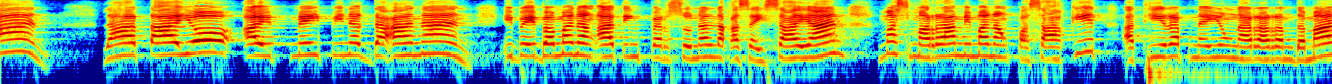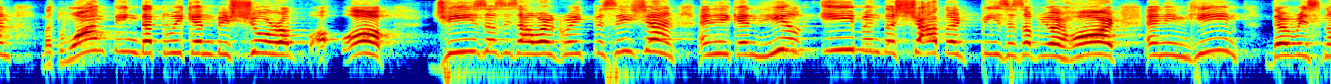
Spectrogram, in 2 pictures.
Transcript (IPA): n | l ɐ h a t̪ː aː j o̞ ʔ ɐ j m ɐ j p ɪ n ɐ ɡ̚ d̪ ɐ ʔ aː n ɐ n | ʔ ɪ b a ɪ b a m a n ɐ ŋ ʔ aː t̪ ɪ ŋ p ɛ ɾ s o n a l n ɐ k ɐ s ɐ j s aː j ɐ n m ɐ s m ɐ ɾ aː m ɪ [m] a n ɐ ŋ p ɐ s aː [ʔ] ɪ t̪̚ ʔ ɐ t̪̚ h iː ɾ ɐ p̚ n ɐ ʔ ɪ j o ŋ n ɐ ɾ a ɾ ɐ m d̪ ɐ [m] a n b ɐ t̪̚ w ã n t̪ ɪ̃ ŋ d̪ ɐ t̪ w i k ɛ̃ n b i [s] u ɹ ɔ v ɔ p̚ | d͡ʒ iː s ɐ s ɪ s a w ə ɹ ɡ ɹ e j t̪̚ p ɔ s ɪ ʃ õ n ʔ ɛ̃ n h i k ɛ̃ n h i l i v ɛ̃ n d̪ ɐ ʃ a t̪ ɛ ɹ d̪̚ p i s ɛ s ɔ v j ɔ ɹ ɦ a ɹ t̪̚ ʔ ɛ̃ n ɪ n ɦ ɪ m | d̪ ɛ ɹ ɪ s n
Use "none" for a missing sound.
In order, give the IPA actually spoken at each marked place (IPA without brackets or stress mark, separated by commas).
m, k, m, ʃ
